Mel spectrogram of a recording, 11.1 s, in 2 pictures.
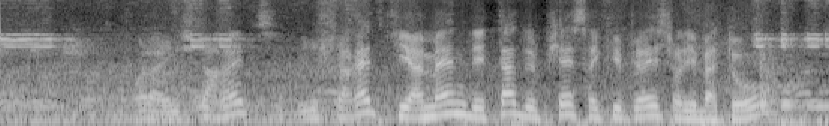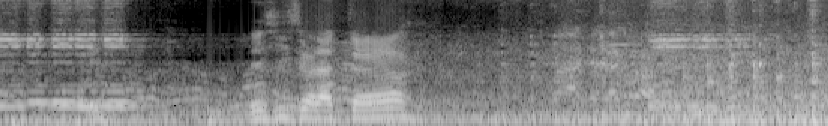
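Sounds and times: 
car horns: 0.0 - 1.8, 4.9 - 6.6, 9.6 - 11.0
engines: 0.0 - 11.0
tuk-tuks: 0.0 - 11.0
speech: 0.9 - 5.5, 7.2 - 8.4.

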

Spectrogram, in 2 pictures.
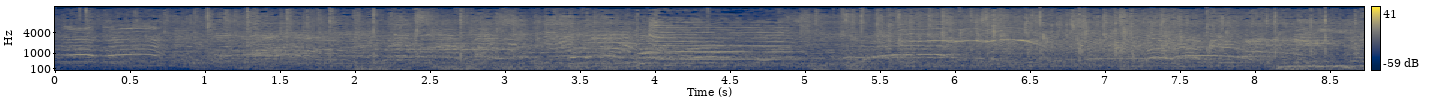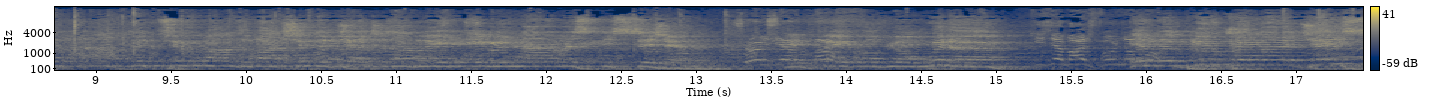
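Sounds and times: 
audience cheering and clapping at a fight: 0.0 - 11.8, 16.6 - 17.4
speech: 10.4 - 17.4.

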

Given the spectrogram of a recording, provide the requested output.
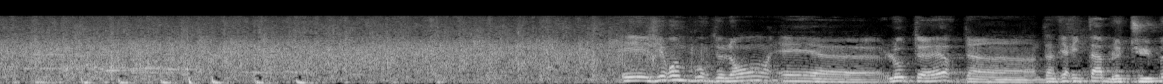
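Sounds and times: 
audience applause: 0.0 - 7.4
speech: 6.2 - 11.6.

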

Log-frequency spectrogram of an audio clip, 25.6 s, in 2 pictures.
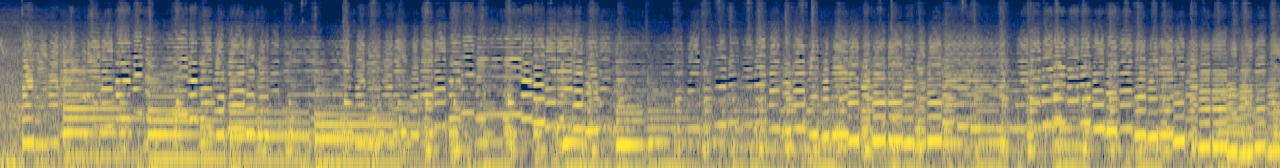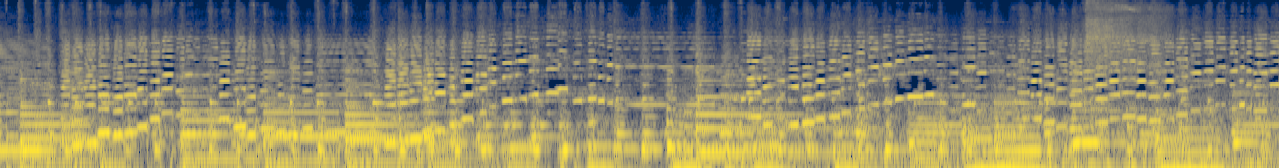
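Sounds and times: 
waltz music: 0.0 - 25.5.

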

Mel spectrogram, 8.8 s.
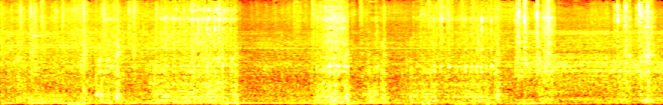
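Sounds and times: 
sewing machine stitching velcro fastening onto trousers in a clothing workshop: 0.2 - 3.3, 4.1 - 7.4, 8.2 - 8.8.

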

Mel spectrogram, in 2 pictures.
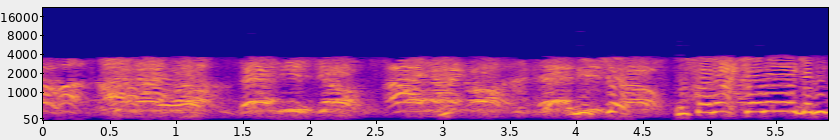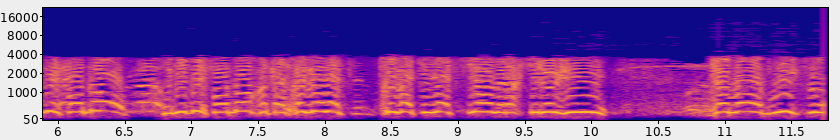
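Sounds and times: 
protest crowd chanting at a public service demonstration in Besançon: 0.0 - 6.9
speech: 4.0 - 10.2, 10.8 - 11.7.

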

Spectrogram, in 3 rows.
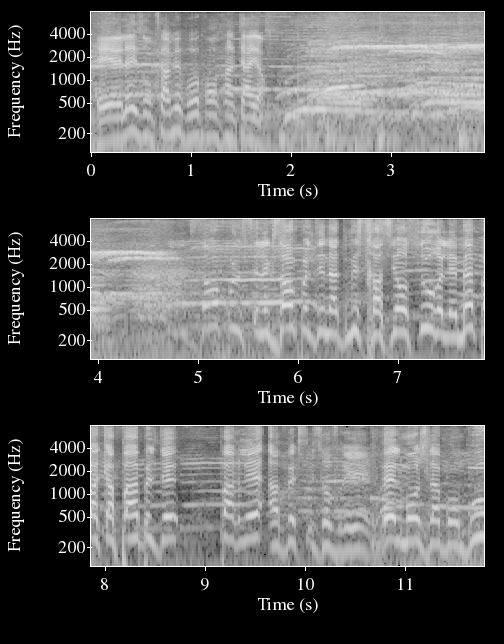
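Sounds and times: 
speech: 0.0 - 3.8, 5.2 - 11.7
protest crowd roar of voices: 1.7 - 5.8
protest crowd blowing whistles: 2.2 - 4.8.

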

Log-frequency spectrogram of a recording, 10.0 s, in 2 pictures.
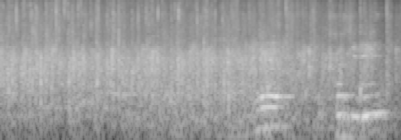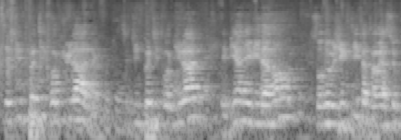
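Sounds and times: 
audience applause: 0.0 - 5.2
speech: 3.2 - 10.0.

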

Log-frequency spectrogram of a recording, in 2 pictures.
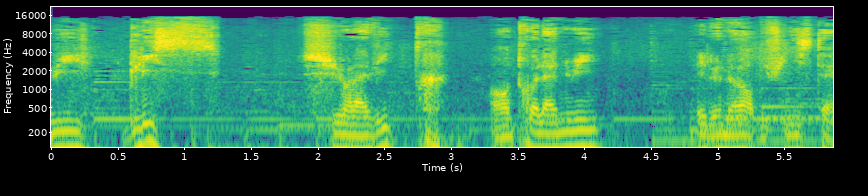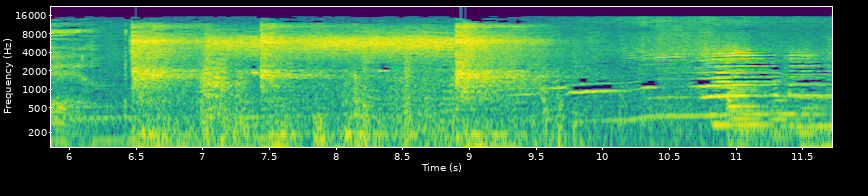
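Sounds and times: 
speech: 0.0 - 1.3, 1.9 - 4.2, 4.8 - 6.2
SNCF night train departing: 6.4 - 11.6.

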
